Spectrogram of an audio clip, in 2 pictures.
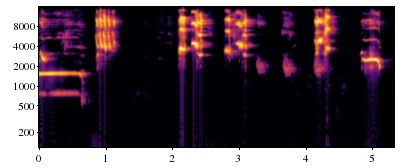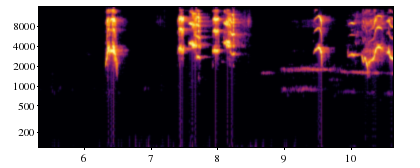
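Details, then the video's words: Oriental magpie-robin, young or non-singing birds targeted by a singing therapy recording; a scattered series of sharp, high whistled notes and chirps, some rising and some falling, separated by short pauses, with a low whistle at the start. "Terapi burung kacer muda dan kacer macet bunyii"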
